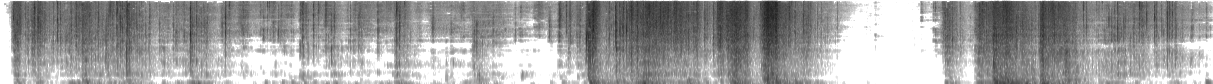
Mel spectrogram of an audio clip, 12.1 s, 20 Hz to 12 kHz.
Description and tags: Victoria Boche-Mus152-Foley-Lunch bag
This is the sound of placing lunch in a paper bag
kitchen, bag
